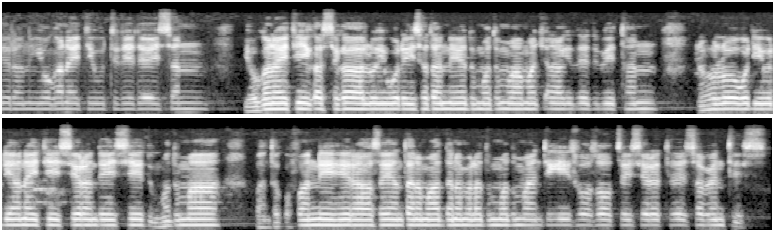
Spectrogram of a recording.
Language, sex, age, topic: Gamo, male, 18-24, government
